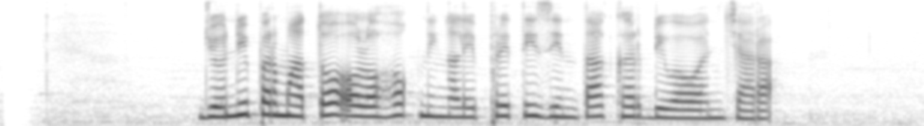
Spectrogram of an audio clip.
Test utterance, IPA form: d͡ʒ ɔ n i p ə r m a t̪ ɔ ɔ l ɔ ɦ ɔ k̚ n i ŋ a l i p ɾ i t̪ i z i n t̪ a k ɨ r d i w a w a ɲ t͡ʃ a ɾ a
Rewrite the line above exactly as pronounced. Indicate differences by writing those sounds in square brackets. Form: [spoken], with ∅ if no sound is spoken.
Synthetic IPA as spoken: d͡ʒ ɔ n i p ə r m a t̪ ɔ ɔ l ɔ ɦ ɔ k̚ n i ŋ a l i p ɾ i t̪ i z i n t̪ a k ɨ r d i w a w a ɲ t͡ʃ a ɾ a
